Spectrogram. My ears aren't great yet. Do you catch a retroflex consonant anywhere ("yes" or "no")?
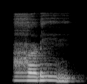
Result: yes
